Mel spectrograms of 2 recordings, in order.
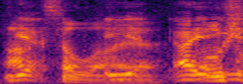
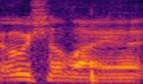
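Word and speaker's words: Oxalaia: Oh, I've always said Oxalaya. They pronounce it Oshalaya, yeah.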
